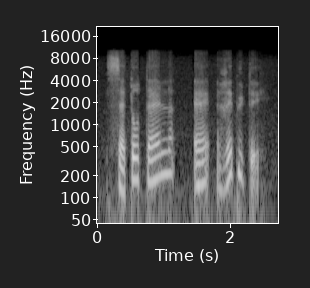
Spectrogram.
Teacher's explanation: Keep in mind that even if hôtel is starting with H, H is actually not pronounced, so the first sound of the word is O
